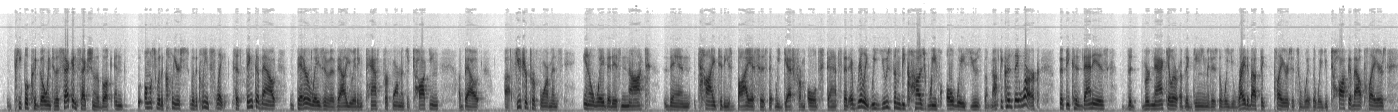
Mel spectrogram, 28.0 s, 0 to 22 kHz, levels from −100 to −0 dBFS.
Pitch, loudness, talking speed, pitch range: 125 Hz, -19 LUFS, 195 wpm, 110-145 Hz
